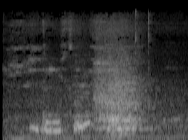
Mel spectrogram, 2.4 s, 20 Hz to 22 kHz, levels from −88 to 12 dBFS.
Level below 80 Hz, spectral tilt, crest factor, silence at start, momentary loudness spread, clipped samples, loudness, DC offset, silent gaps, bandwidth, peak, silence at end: -52 dBFS; -4 dB/octave; 18 dB; 0.05 s; 17 LU; under 0.1%; -29 LUFS; under 0.1%; none; 16.5 kHz; -12 dBFS; 0 s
